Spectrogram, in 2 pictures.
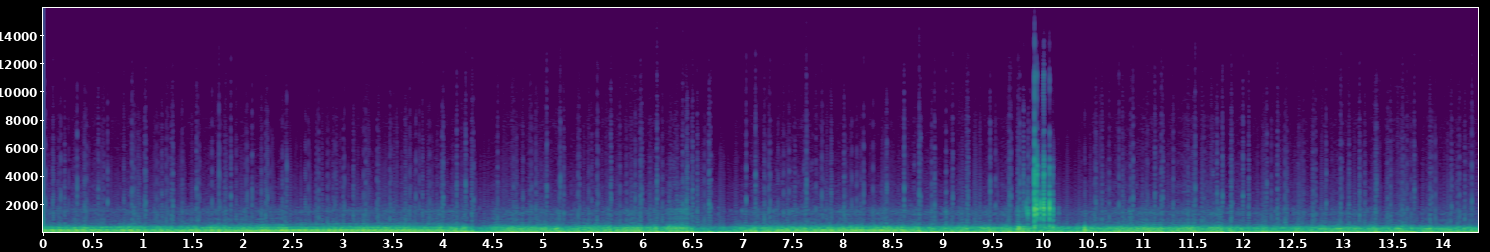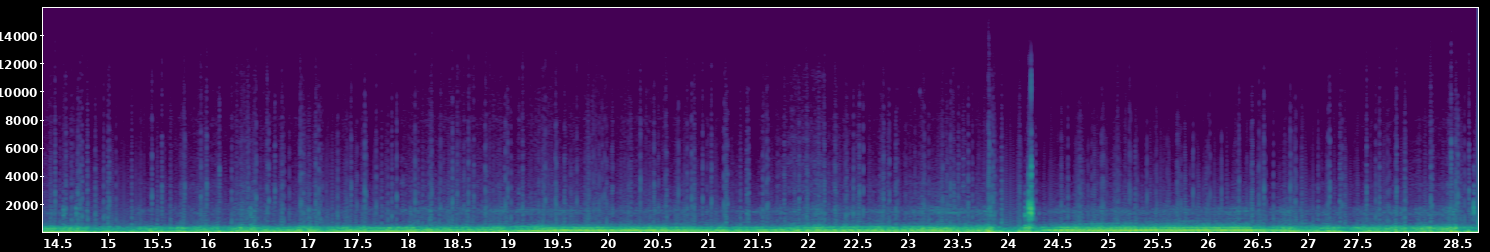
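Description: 1986 Mercedes-Benz 560 SL's 5.6-litre V8 running on the move, heard from the driver's seat over steady road noise; the engine note rises and falls several times as the car speeds up and slows. Two short, sharp clicks, about ten seconds in and near the end.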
